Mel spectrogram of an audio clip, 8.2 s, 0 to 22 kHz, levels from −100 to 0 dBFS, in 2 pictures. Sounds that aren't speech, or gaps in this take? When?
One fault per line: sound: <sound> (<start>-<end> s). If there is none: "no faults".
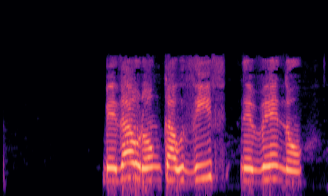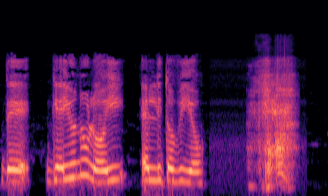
sound: throat clearing (7.2-7.9 s)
